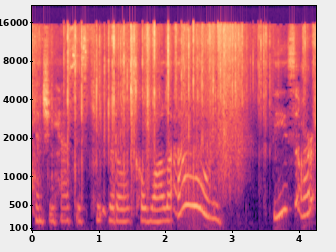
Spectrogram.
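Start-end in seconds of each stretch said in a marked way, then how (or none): 2.2-4.2 surprised squeal. Real, not acted. Surprised by new gift.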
